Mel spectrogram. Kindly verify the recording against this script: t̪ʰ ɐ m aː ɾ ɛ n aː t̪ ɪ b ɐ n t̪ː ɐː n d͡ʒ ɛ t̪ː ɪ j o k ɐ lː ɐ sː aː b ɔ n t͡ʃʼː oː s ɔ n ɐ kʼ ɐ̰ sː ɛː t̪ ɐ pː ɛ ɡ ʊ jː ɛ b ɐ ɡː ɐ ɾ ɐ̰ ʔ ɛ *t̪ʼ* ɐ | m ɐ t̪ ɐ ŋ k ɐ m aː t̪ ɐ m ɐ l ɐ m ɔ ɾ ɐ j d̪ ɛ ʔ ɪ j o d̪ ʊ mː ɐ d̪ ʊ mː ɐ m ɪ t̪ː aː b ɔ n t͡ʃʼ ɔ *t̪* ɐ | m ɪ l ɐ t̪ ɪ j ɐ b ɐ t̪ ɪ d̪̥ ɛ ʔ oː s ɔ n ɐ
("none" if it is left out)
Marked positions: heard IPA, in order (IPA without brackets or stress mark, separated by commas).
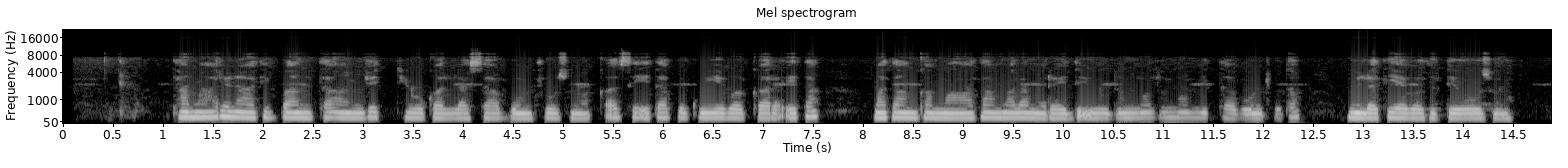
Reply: t̪, t̪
